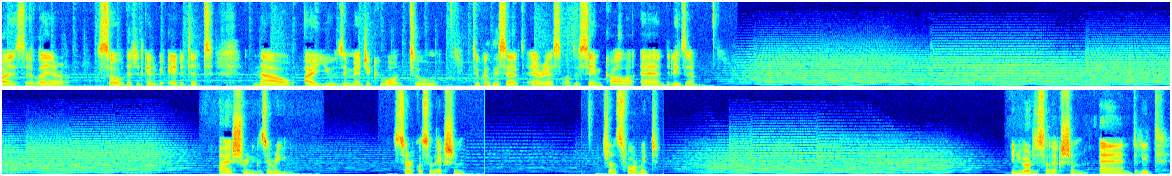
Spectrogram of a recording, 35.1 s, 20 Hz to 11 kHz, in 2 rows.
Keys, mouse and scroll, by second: 19.4 ctrl+t, 22.6 alt+shift+click, 34.1 ctrl+shift+i.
